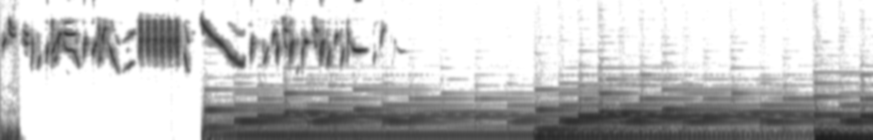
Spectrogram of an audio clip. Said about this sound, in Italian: un passerotto che è diventato il simbolo dell'associazione di Rim. Proprio come le donne, l'uccellino continua a volare e cantare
